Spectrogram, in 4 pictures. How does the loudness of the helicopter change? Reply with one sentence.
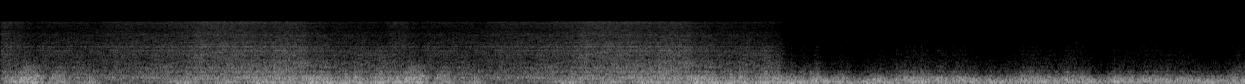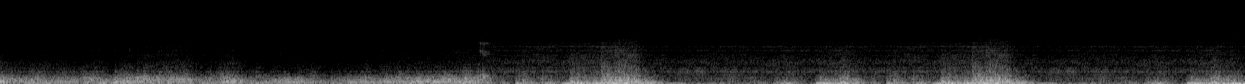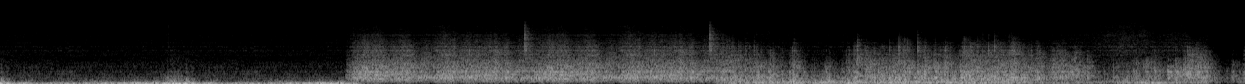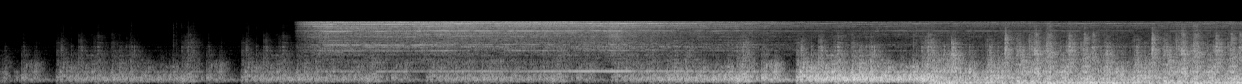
The volume of the helicopter goes down.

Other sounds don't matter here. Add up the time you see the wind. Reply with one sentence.
The wind can be heard for 50 seconds in total.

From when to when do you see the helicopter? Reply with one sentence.
The helicopter can be heard from 40.3 to 49.7 s.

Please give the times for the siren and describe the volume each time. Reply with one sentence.
You can't hear the siren here.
